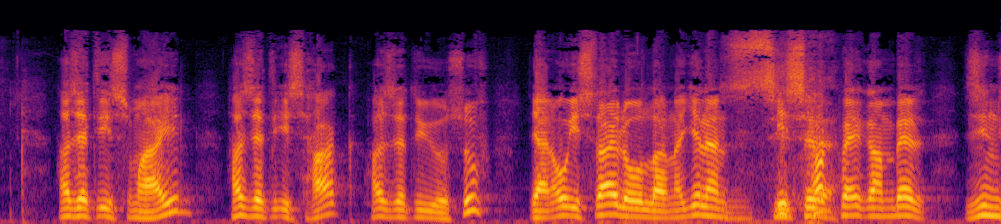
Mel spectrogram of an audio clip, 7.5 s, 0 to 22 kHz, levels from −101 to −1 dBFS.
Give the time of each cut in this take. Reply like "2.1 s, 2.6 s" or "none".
2.7 s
